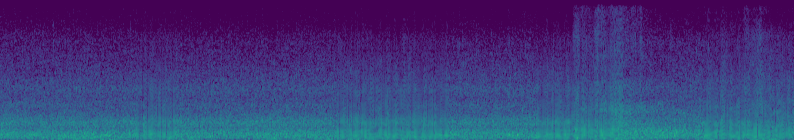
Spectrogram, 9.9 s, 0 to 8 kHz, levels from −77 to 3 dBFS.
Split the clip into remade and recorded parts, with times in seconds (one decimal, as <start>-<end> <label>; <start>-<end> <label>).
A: 0.0-1.7 recorded; 1.7-2.2 remade; 2.2-4.2 recorded; 4.2-5.6 remade; 5.6-6.7 recorded; 6.7-7.8 remade; 7.8-8.8 recorded; 8.8-9.9 remade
